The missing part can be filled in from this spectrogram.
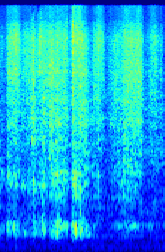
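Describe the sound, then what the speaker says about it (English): A bush pot scrubbed out with sand and grit in the field, a close, gritty, rasping rub repeated in short uneven strokes with no talking. "You can hear that sand and grit"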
